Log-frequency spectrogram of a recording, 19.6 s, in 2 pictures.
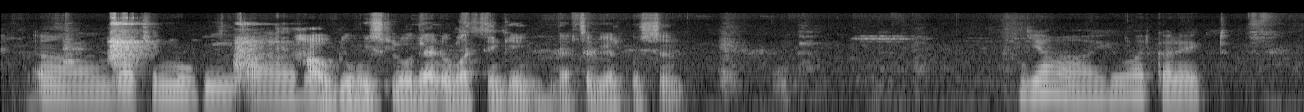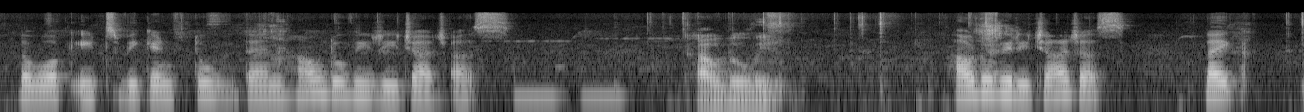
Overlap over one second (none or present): present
